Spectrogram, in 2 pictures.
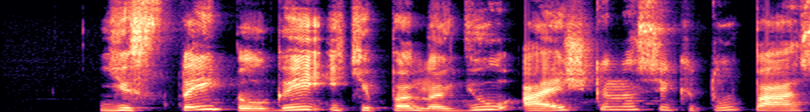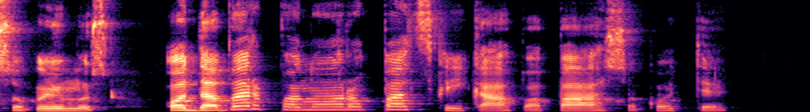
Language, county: Lithuanian, Vilnius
